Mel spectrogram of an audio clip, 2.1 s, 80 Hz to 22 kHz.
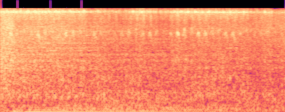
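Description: AH-64 Apache attack helicopter hovering low over the ground, its rotor and turbine engines running with a steady, loud low hum.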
